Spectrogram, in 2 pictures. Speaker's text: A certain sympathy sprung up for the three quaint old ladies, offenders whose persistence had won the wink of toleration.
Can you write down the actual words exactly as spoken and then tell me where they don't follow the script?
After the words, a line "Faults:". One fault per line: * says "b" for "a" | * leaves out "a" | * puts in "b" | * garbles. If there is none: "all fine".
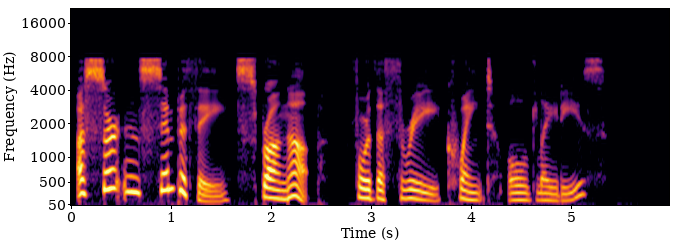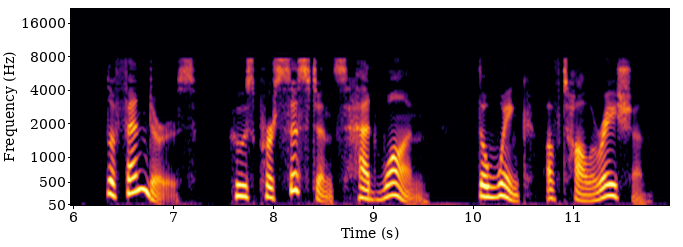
A certain sympathy sprung up for the three quaint old ladies, offenders whose persistence had won the wink of toleration.
Faults:
all fine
